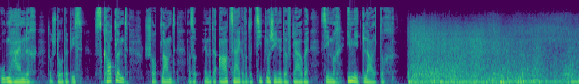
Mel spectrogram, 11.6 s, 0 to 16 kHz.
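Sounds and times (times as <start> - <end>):
speech: 0.0 - 8.8
heavy low rumble of thunder in a thunderstorm: 8.2 - 11.5
windy rushing wash in a thunderstorm: 8.9 - 11.5.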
